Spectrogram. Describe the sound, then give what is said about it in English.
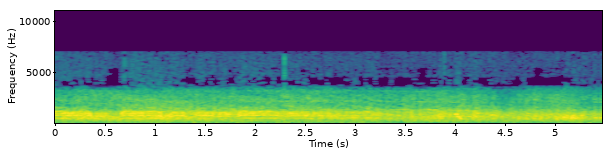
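A steam locomotive races past, releasing a cloud of steam, a loud, steady rushing roar with faint rhythmic clatter that fills the whole moment without letting up. No one speaks. “The train raced by, enveloping the Lone Ranger, Tonto, and the unconscious man in a cloud of steam”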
